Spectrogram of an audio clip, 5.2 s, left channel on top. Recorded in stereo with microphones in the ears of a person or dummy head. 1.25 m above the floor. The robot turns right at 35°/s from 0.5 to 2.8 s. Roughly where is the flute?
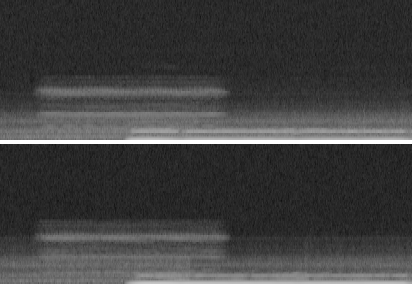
Left.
